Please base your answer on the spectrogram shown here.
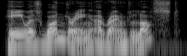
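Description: A man's voice: on the high side, wildly swooping pitch, a bit bright, no echo, clean studio sound, pitched above the performer's own voice, full character voice. A man voicing a haughty, silky fairy queen. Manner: silky, condescending, drawn-out.

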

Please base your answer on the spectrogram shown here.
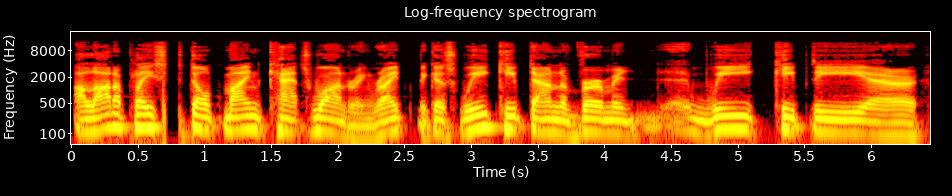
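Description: A man's voice: fairly low pitch, measured pace, a bit bright. A man voicing a shifty, self-serving male cat in a storybook, hesitant and evasive with stammered excuses. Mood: uneasy.

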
